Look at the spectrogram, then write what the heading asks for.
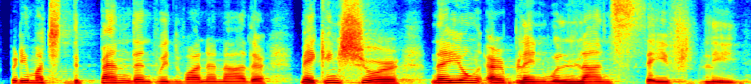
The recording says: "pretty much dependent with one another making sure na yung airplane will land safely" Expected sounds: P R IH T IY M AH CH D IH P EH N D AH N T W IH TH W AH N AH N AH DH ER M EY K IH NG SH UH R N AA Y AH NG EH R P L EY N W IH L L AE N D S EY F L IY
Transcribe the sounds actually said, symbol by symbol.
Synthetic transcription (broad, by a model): P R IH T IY M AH CH D IH P EH N D AH N T W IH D W AH N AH N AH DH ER M EY K IH NG SH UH R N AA Y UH NG EH R P L EY N W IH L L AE N S EY F L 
